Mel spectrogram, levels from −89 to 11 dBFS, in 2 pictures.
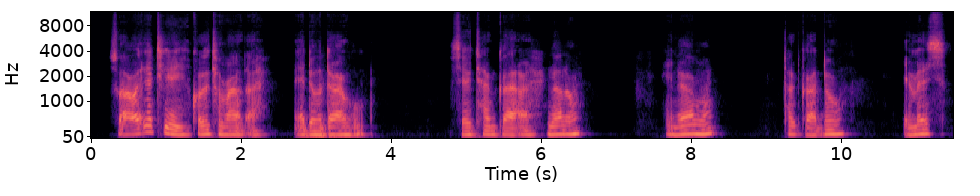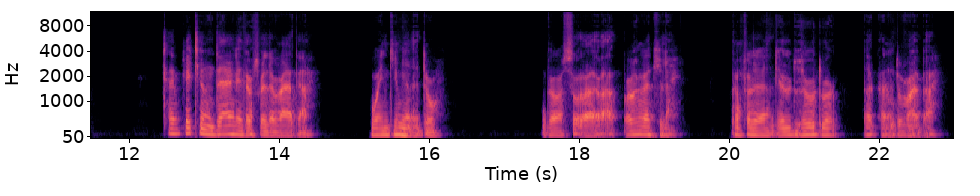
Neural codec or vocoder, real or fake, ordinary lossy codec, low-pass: codec, 24 kHz, 1 kbps, SNAC; fake; none; none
